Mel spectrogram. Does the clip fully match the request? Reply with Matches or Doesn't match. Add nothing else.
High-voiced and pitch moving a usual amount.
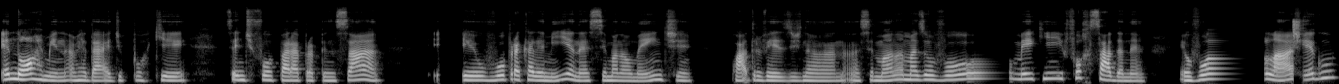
Matches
